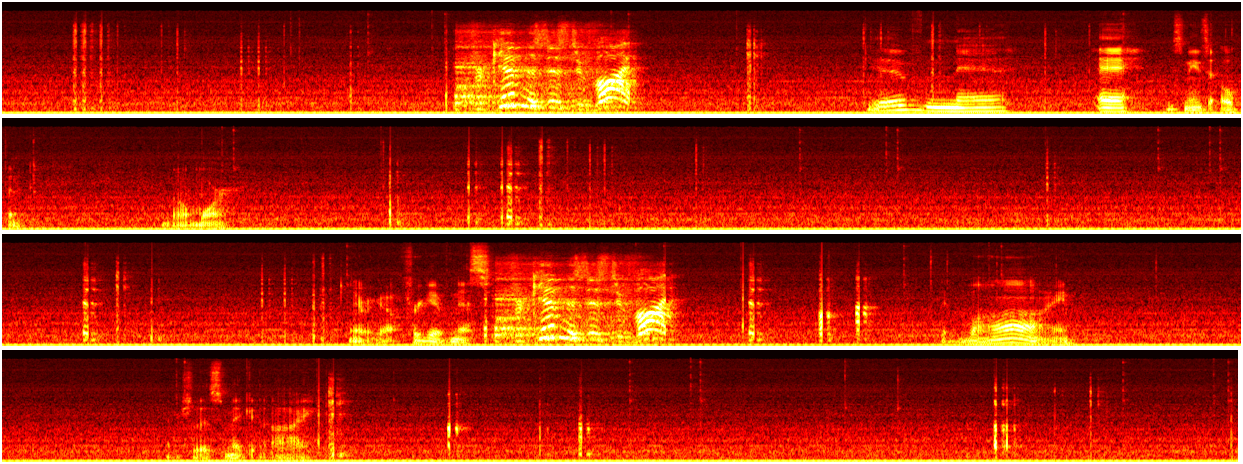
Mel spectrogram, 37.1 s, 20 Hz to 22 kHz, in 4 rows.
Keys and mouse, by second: 1.1 click, 1.8-2.7 drag, 3.2 click, 4.5 click, 5.5-6.8 drag, 11.0-12.1 middle drag, 15.2-17.1 middle drag, 17.9 middle click, 18.4 middle click, 19.5-21.1 drag, 22.2 click, 23.3 click, 24.1-25.3 drag, 30.2 drag, 30.7-32.5 drag, 33.0 click, 34.1 click, 35.3-36.2 drag, 37.0 drag.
